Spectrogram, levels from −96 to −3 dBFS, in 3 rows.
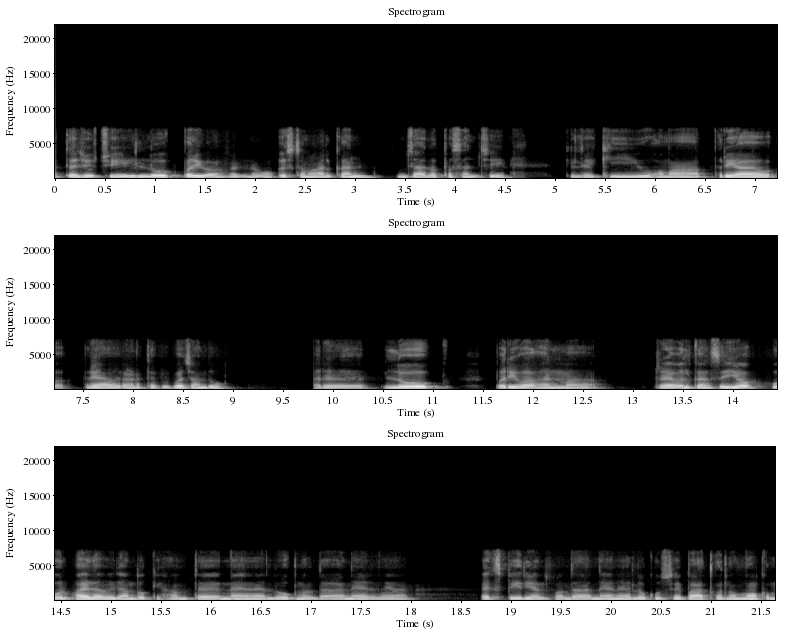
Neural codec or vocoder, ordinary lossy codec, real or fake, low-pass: none; none; real; 7.2 kHz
